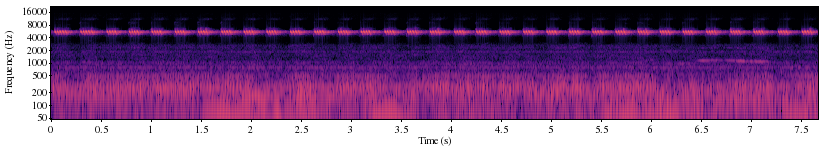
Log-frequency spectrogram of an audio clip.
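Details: Cricket calls meant to help with sleep and to repel mice: bright, sharp chirps repeating rapidly and evenly for the whole stretch, with a quiet low rumble behind.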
